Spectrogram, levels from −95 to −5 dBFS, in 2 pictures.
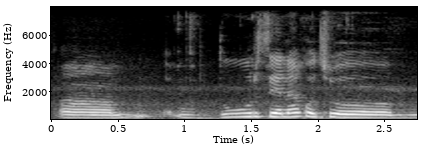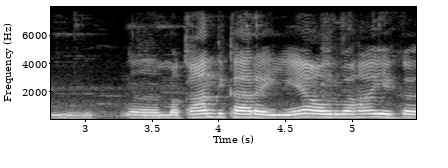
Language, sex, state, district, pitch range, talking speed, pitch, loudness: Hindi, female, Odisha, Nuapada, 190-230 Hz, 155 wpm, 215 Hz, -15 LUFS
